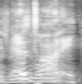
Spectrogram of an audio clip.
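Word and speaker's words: Ohtani: Otani, I can't pronounce his first name, Howard. I'm going to just go with Otani here. – Otani, is that all right? – Otani.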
